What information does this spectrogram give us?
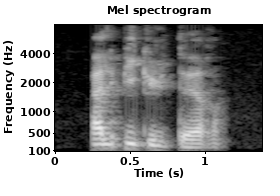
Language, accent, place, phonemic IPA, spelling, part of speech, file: French, France, Lyon, /al.pi.kyl.tœʁ/, alpiculteur, noun, LL-Q150 (fra)-alpiculteur.wav
- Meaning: alpine farmer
